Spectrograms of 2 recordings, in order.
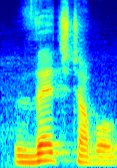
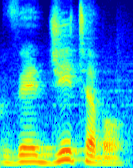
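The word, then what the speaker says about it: vegetable: অংশ একসাথে আরো এই অংশ আলাদা মানে একসাথে ভেজিটাবো নট ভেজিটেবল তারপরে হিস্টরি হিস্টরি ওই টা থাকছে না থাকছে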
